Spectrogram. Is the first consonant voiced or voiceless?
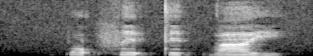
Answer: voiceless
